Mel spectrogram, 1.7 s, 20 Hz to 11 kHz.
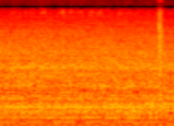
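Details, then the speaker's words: Restored IH Dresser TD-25G dozer diesel running on a 65° day with AC on, blowing about 45° air; the compressor audibly pulls the engine down slightly while the rumble stays steady and smooth; healthy running. "it is cooling down nice and cold it's only about 65° today so I believe we got her hear the compressor pulling the engine down a"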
